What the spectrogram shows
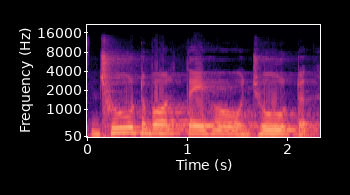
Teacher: ठा महाप्राण, यहाँ झूठ अल्प प्राण नहीं, ठा महाप्राण आना है. झूठ दोनों महाप्राण है.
